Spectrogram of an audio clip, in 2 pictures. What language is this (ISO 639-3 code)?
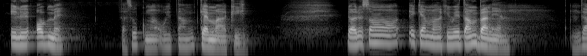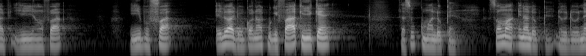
ogo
